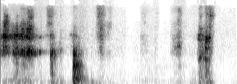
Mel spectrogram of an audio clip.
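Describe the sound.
Crinkly rustling of a much-used, floppy paper sheet being folded, several short dry bursts separated by quiet gaps.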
